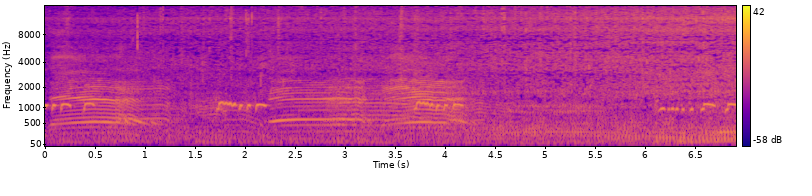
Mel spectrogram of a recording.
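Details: Tame cows led by a village shepherd back to the pen in a rural setting, mooing in several drawn-out, rising and falling harmonic calls, with short repeated chirps in the background.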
